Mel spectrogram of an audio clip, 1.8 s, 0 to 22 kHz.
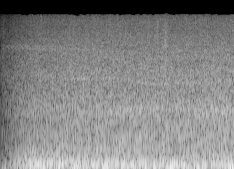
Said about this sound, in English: Beautiful rain. Rain in California. October brought surprisingly wet weather to a state ravaged by 5 years of severe drought.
